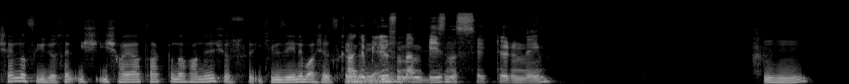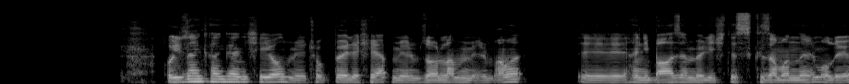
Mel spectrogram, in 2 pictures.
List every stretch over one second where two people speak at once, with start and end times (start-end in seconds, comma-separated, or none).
none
